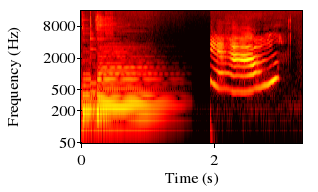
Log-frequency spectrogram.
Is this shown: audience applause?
no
